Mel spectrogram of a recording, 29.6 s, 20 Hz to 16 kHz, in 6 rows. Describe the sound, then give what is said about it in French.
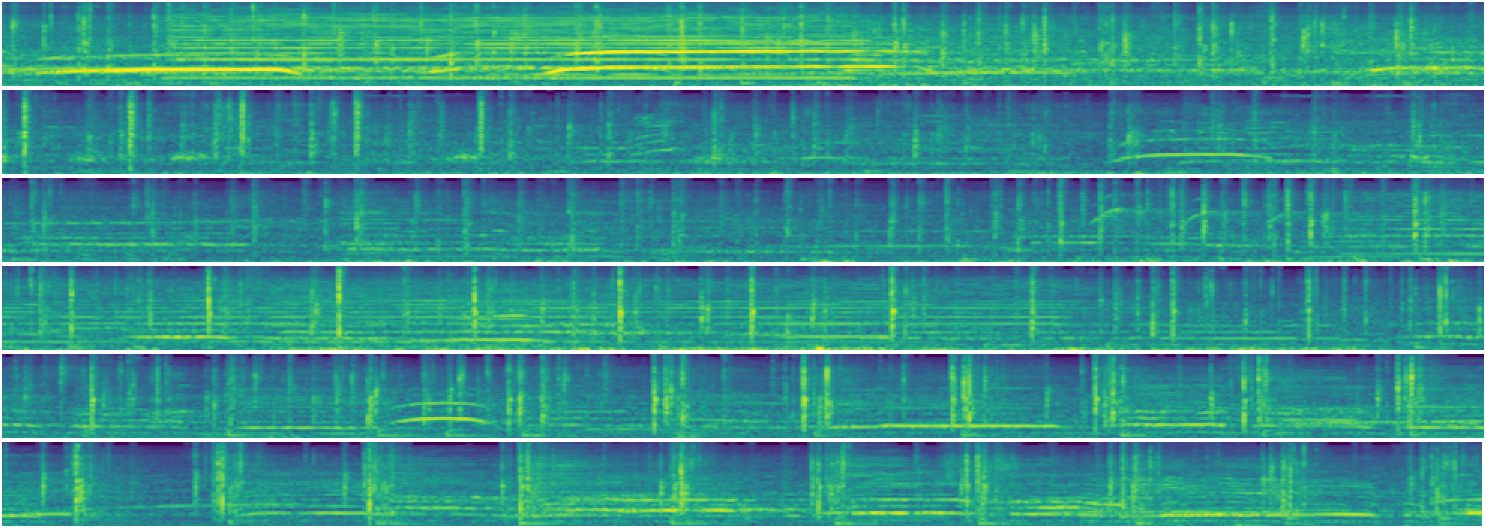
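A solidarity march with and without papers arrives cheering at Place Howard in Saint-Josse after walking 27 km from Leuven to Brussels, with steady shouting and chanting voices, shrill whistle blasts and sharp rhythmic claps or drumbeats running loudly throughout. “On est sur la place Howard à Saint-Josse et voilà la marche qui est en train d'arriver.”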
